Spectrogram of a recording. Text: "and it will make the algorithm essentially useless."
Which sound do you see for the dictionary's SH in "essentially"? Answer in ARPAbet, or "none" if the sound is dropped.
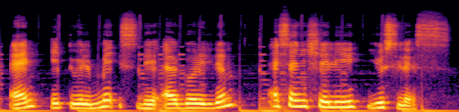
SH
